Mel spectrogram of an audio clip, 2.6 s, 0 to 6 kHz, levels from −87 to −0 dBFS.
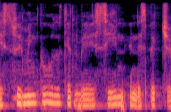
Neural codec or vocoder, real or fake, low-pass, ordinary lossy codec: vocoder, 44.1 kHz, 128 mel bands every 256 samples, BigVGAN v2; fake; 5.4 kHz; none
